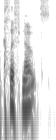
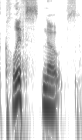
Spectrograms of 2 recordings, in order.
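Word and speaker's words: CliffsNotes: We are doing the brief overview of Cliff's Notes. I said it wrong the first time. It's never been Cliff Notes. It's Cliff's Notes.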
